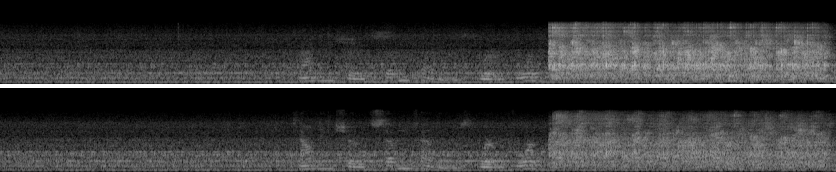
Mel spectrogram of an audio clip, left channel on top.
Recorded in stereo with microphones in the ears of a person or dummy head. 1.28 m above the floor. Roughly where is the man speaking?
Right.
